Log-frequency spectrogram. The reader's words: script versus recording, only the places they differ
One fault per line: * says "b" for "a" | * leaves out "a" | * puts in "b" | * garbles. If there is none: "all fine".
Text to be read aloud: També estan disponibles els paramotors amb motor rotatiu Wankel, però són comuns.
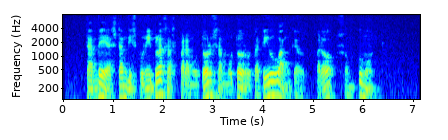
all fine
